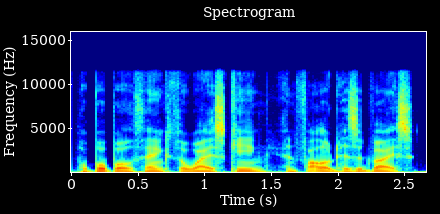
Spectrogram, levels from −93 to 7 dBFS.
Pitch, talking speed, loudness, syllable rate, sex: 105 Hz, 200 wpm, -19 LUFS, 6.6 syllables/s, male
